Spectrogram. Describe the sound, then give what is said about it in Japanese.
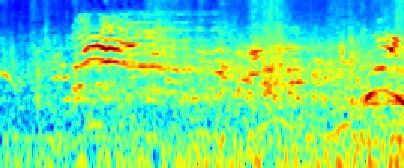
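Children shout and squeal happily while playing outdoors in Nara, Japan, their high bright voices rising and falling over steady background crowd noise. “子供たちは喜んでおります”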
